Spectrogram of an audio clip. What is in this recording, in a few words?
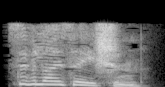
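"civilization", British English; Time, history; Thời gian, lịch sử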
